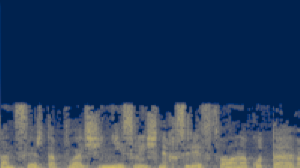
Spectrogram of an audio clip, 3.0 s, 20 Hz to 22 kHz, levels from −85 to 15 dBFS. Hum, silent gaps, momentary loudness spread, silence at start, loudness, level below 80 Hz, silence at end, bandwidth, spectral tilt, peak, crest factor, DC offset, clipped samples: none; none; 5 LU; 0 s; -12 LUFS; -40 dBFS; 0 s; 8.8 kHz; -4 dB/octave; 0 dBFS; 12 dB; under 0.1%; under 0.1%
